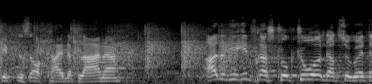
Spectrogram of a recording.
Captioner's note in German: Beifall bei der FDP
